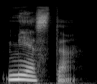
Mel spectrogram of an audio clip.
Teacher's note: е is stressed and o is unstressed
